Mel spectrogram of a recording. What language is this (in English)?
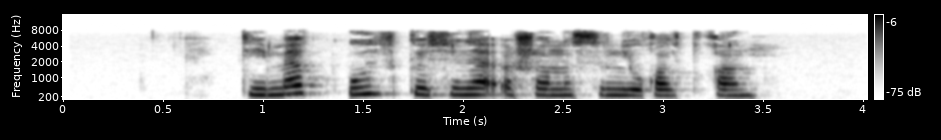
Bashkir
